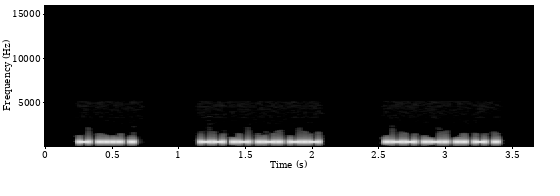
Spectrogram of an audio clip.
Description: Morse code, heard as a keyed tone, about 50 wpm, 600 Hz. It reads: THE MARK WRITE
